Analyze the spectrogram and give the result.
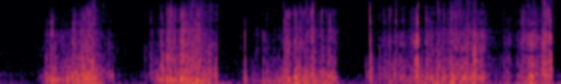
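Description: A wooden stick scratches inside the hole of a white foam makeup sponge resting on a microphone ear. It makes dense, crunchy, scratchy bursts with a soft, muffled low-mid body. The bursts come in irregular strokes separated by brief quiet gaps.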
